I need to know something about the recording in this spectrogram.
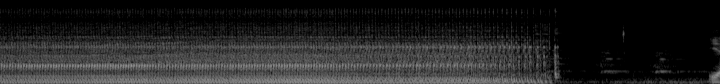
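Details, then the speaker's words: Weed Eater BV1650 two-stroke blower vac after about 10 minutes running: uneven, wavering buzz that sags and dies out, won't hold idle; carb out of adjustment, limiter-capped adjuster screw gave little change. "that's about what I thought so we'll have to go through the carb it does have a limiting cap on the adjuster screw and I did mess with that a little bit but um there wasn't much change in it"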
